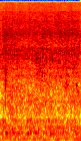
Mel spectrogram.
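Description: Warm water runs steadily from a kitchen tap to soak a dish rag in the sink, a continuous hissing splash with no voices.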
